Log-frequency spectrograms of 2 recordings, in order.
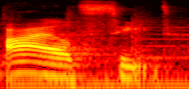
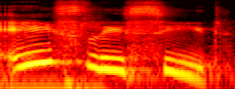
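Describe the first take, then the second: First: The first word is said without an s sound. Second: The first word is said with an s sound. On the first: The speaker calls it right. "So you should say" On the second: The speaker calls it wrong. "it's not acely or icy"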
